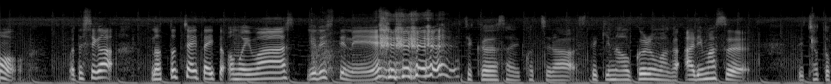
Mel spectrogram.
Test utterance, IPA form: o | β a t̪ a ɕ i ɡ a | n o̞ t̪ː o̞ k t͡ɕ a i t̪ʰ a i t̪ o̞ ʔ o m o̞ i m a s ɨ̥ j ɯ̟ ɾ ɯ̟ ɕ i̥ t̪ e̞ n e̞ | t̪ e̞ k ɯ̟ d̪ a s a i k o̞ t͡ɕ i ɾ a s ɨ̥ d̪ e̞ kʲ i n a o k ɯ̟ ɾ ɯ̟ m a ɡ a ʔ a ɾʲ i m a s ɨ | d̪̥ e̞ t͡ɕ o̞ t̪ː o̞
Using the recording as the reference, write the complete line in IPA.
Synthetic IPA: o | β a t̪ a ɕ i ɡ a | n o̞ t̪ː o̞ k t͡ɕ a i t̪ a i t̪ o̞ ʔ o m o̞ i m a s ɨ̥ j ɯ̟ ɾ ɯ̟ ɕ i̥ t̪ e̞ n e̞ | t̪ e̞ k ɯ̟ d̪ a s a i k o̞ t͡ɕ i ɾ a s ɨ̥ t̪ e̞ kʲ i n a o k ɯ̟ ɾ ɯ̟ m a ɡ a ʔ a ɾʲ i m a s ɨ | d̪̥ e̞ t͡ɕ o̞ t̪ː o̞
